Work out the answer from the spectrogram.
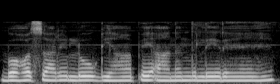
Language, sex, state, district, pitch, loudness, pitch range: Hindi, female, Jharkhand, Ranchi, 185 Hz, -15 LUFS, 180-190 Hz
